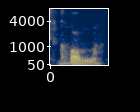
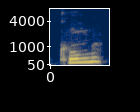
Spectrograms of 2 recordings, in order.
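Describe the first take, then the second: First: "kom" said with an o vowel; "kom", slow, rounded o, not oo; changed vowel o. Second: "Kum" said with a long oo vowel; "Kum", slow, with u as in food; root vowel u. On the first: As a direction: sound out "kom" with o replacing oo. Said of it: "Kum becomes kom". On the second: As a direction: sound out "Kum" like koom. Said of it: "it comes from kum". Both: Shown as a demonstration.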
